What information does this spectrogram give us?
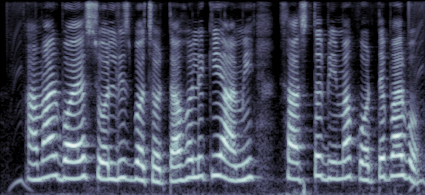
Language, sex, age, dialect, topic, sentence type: Bengali, female, 18-24, Jharkhandi, banking, question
